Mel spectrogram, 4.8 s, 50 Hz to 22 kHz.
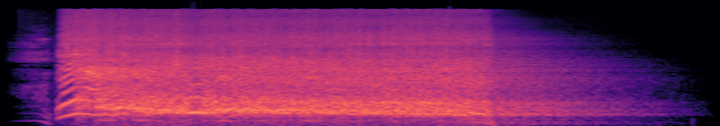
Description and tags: Monster Roar 02
I edited a man's scream into a monster roar
Creature, Growl, Monster, Roar, Scream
